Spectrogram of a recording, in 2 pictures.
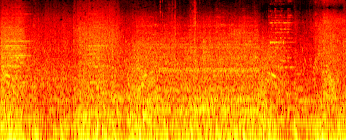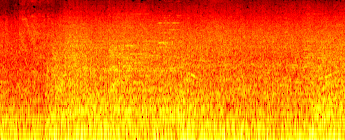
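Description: An assault rifle fires rapid bursts.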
